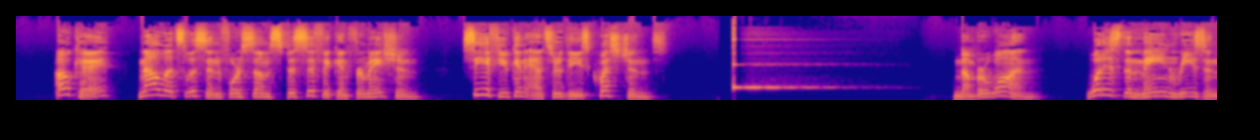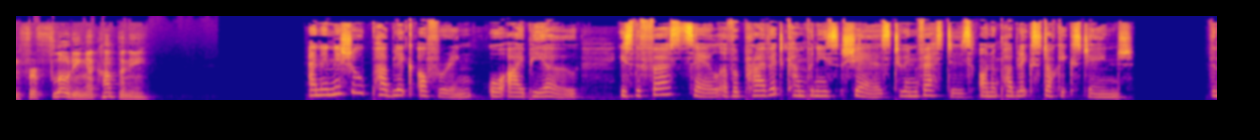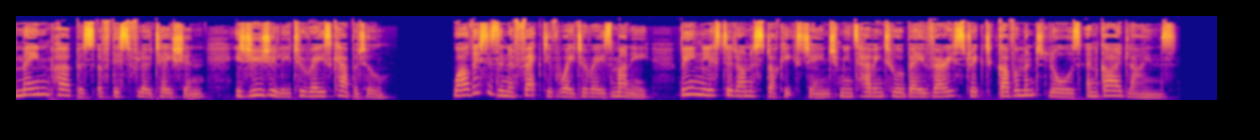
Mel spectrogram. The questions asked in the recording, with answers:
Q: What is the main reason for floating a company?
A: The answer is to raise capital.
